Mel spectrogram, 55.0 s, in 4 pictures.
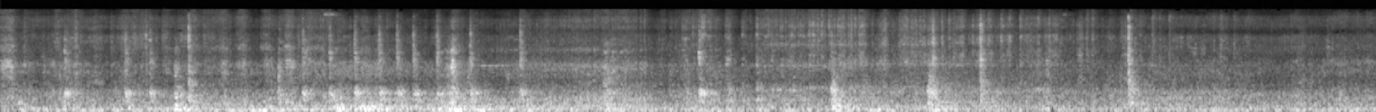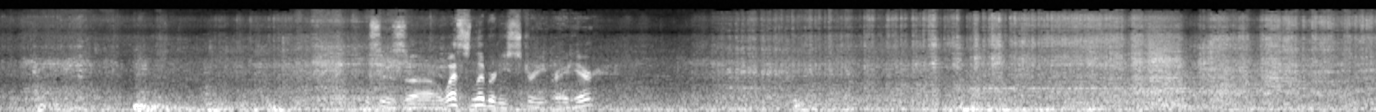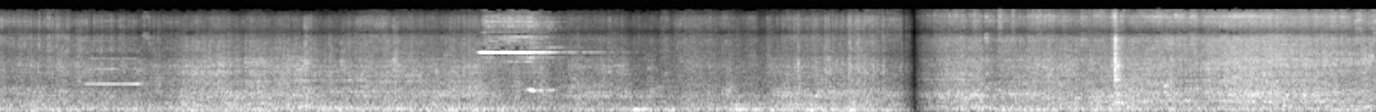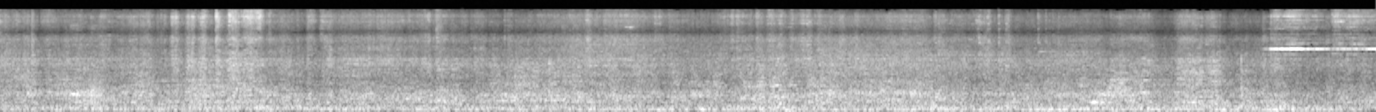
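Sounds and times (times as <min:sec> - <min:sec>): wheels clicking and knocking: 0:00.0 - 0:19.0, 0:20.2 - 0:55.0
train wheels rumbling on rails: 0:00.0 - 0:55.0.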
